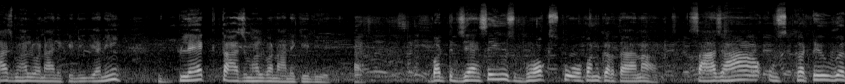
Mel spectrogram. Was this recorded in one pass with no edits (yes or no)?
no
